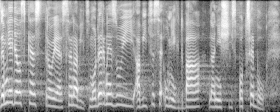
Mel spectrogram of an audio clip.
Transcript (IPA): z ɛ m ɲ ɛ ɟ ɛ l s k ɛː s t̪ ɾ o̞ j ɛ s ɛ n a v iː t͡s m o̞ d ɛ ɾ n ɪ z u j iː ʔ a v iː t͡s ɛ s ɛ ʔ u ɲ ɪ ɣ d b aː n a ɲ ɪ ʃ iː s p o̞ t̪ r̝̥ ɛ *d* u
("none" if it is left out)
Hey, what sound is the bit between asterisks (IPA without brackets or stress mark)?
b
